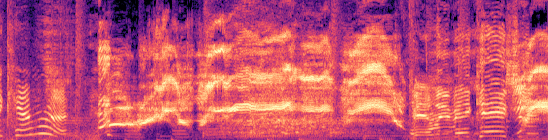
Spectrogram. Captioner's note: screaming; audience laughing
